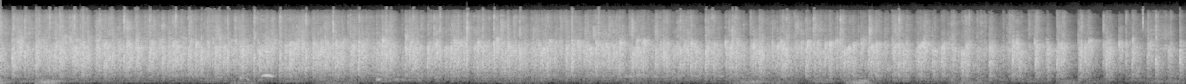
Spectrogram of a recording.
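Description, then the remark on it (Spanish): A crowd applauds steadily for about fifteen seconds to welcome a programme's guests, a dense, bright wash of many hands clapping at a constant loudness with no talking over it, easing slightly near the end. “Y lo que vamos a hacer es, para desestresar este momento, recibir con un pedazo aplauso, porque no lo hemos dado, y es que nuestros invitadas reciben un aplauso lo primero programa.”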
